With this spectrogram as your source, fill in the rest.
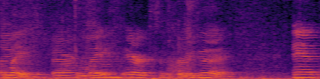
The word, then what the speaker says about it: Leif: He's pronounced Leif.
